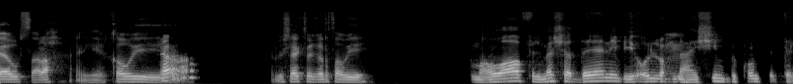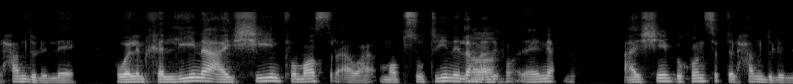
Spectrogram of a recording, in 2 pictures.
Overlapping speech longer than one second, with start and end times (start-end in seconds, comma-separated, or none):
none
